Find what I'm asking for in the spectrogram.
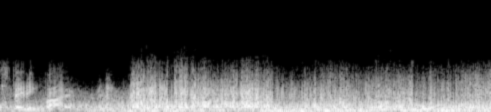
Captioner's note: cannons firing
